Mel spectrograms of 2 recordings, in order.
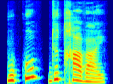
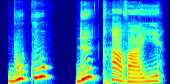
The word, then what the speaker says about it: beaucoup de travail: Mucho trabajo, beaucoup de travail. Siempre entre beaucoup y un sustantivo se coloca la preposición de. Beaucoup de travail. O puedes pronunciarlo así. Beaucoup de travail. Sin pronunciar la letra E.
